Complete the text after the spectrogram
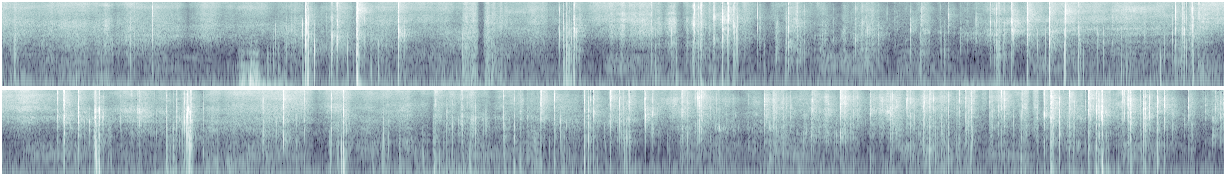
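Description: Paper taps and flicks sharply close to a microphone.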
